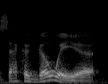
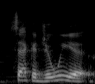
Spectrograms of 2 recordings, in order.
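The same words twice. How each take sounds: First: The G is hard, as in go. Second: The G is soft, like a J.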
